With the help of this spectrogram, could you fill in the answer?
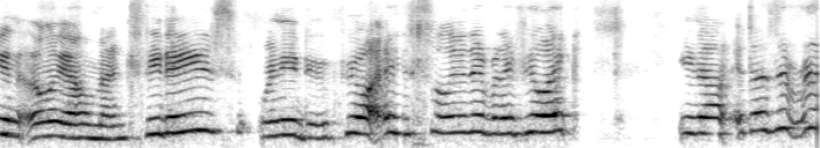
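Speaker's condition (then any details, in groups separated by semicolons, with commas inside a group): Cerebral palsy; quadriplegic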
